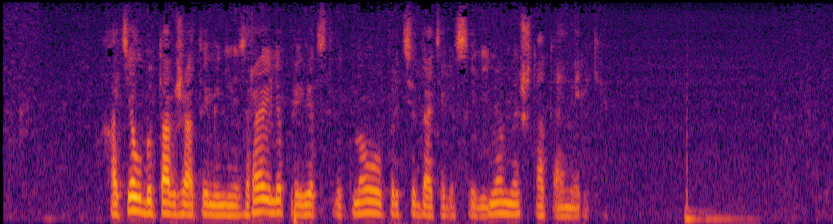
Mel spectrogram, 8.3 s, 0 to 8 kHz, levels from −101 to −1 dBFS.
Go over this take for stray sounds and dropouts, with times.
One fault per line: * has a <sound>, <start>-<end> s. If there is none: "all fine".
* has a thud, 6.8-7.6 s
